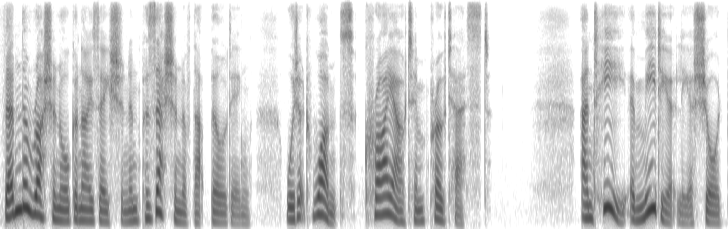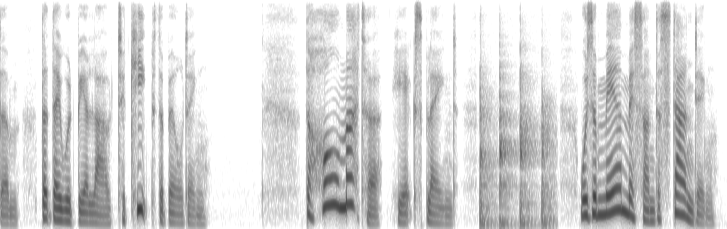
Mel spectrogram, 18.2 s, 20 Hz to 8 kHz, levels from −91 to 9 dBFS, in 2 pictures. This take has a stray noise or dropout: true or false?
true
